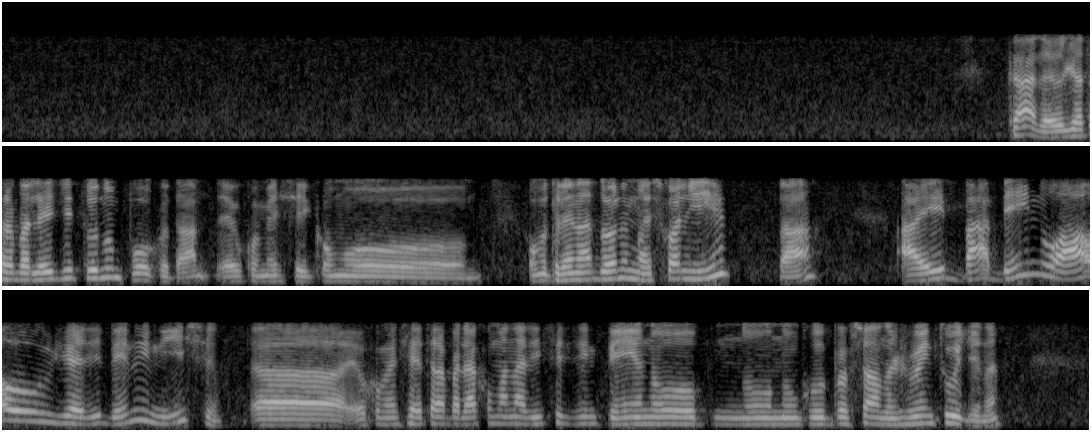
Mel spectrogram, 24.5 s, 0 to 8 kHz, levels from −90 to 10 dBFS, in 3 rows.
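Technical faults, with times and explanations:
Throughout: tandem speech coding, speech passed AMR-NB then iLBC via G.711, each codec re-coding degraded output, leaving rough, warbly speech with nothing above 3.8 kHz.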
